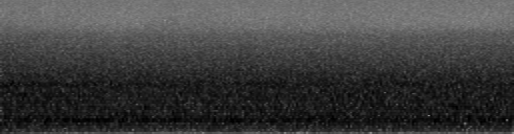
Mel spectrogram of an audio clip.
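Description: Water rushes steadily along a ship's hull.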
